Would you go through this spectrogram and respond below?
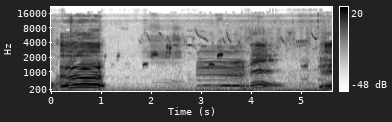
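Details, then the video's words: A herd of tame cattle moves through a village in the morning, heading out to forage. A loud, rich moo opens, then two more moos follow a pause, with scattered bird chirps throughout. "Suara Sapi Mouu"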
